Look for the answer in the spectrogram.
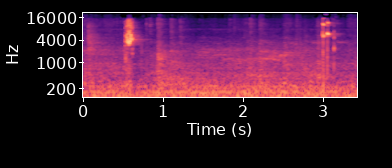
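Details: Green Personata and pastel white lovebirds kept indoors, morning; a shrill, bright chirp, a pause of over two seconds, then a quick doubled chirp, against soft low background hum.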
